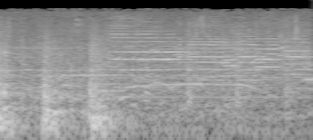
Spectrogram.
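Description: Bagpipes start up with a steady droning tone.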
